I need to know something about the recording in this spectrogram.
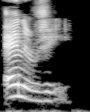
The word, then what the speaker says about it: energy: ركز في النطق اللي انا بقوله، انا ما بكسرش قوي، ما بقولش inner، لا غلط، energy. اقسمها كده energy.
